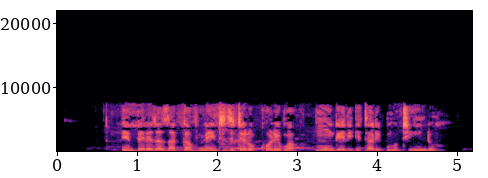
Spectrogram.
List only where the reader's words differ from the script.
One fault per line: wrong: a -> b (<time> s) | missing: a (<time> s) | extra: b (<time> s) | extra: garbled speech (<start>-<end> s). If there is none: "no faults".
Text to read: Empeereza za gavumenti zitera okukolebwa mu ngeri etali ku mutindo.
no faults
